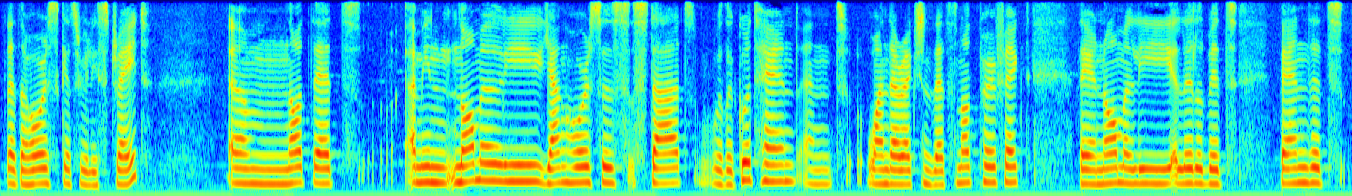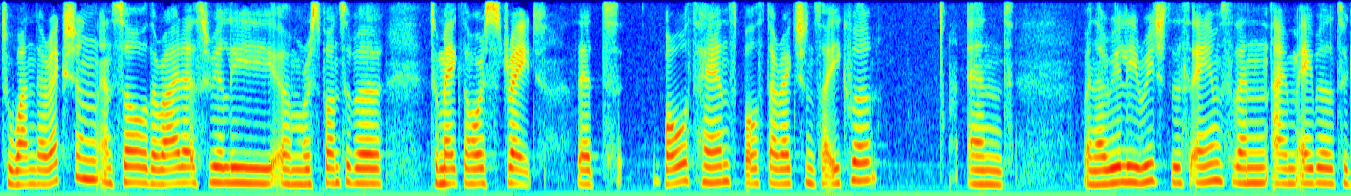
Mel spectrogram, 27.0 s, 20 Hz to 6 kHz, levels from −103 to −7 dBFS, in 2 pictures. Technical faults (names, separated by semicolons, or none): none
